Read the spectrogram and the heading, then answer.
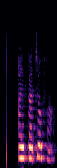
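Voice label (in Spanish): "alcachofa", Spanish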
